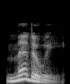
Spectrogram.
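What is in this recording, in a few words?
"meadowy", British English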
